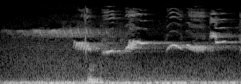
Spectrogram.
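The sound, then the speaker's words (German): A person whistles an imitation of blackbird song: clear, sliding fluting phrases that rise and fall continuously over a steady low background rumble, moderately loud. “Ja, ich kann auch Amsel Sächsisch.”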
